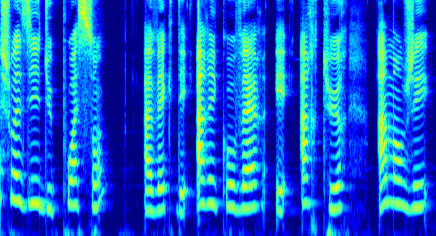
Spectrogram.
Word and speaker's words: haricots: Now the H of haricots verts is le H aspiré. Therefore, we do not pronounce the liaison between des and haricots verts. We don't say des haricots, we say des haricots.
